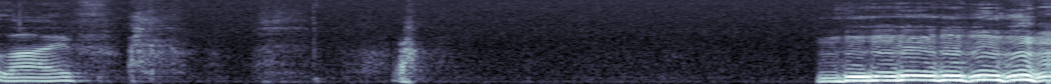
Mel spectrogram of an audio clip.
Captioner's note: laugh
